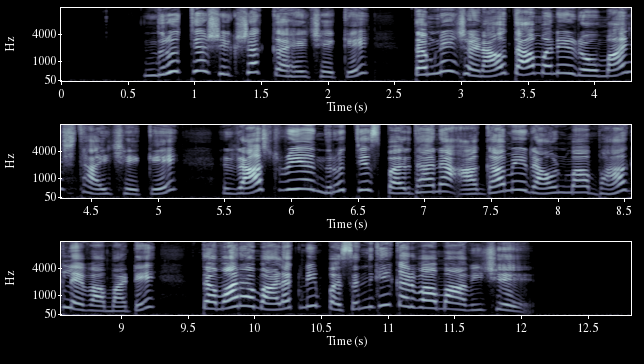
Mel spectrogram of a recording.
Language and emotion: Gujarati, happy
